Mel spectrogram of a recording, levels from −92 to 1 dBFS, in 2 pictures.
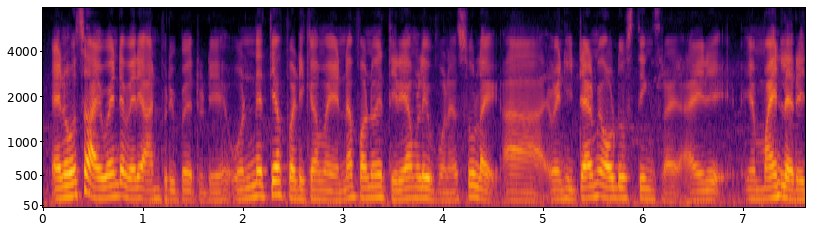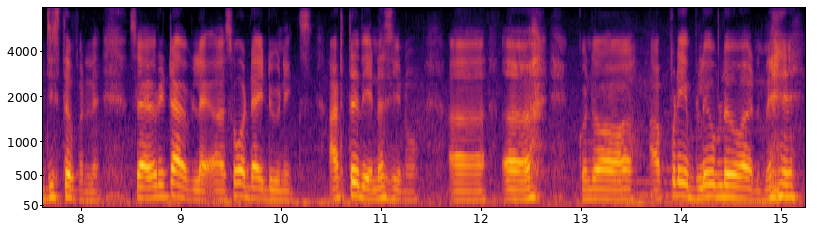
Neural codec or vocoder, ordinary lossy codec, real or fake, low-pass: none; none; real; none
